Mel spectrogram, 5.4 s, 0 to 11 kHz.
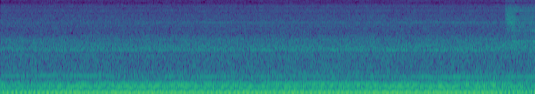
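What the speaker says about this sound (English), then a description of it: "you can hear the transmission pump as I go through all the gears" A Ford F-150's 6R80 transmission pump runs as the truck is shifted through all its gears, a steady low mechanical hum and rumble with constant drone and faint whine, close and continuous, with no talk.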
